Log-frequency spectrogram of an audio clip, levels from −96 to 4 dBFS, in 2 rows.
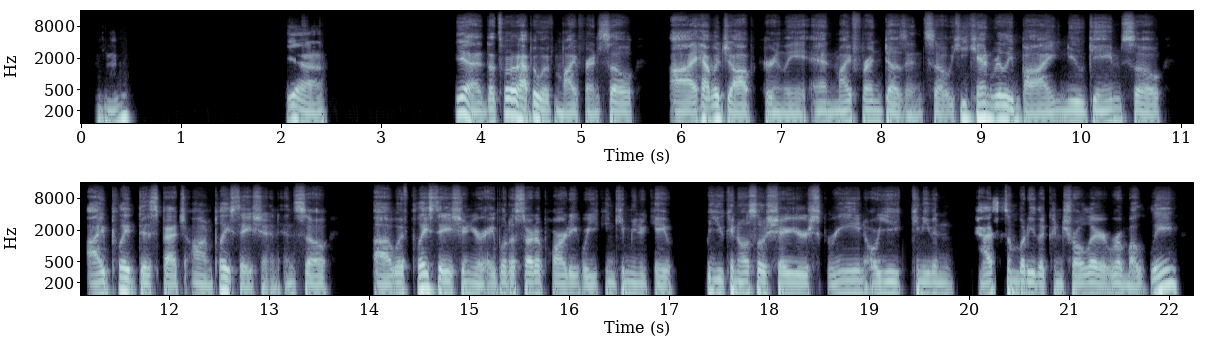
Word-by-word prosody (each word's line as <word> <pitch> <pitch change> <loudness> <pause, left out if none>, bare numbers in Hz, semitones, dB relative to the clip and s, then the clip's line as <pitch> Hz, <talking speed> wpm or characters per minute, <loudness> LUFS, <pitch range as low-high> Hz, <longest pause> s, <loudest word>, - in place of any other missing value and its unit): Mhm. 125 +3 -2 1.5
Yeah. 100 -7 0 1.3
Yeah, 170 - +4
that's 110 +4 -3
what 165 -2 +8
happened 135 -4 +6
with 100 -2 -1
my 90 -1 -2
friend. 85 +1 -5
So, 90 -1 -1 0.3
I 95 -1 +3
have 115 +5 +4
a 130 - +8
job 90 -8 +1
currently, 85 -2 -3
and 95 -1 -4
my 95 +1 0
friend 105 -1 -3
doesn't, 80 -4 -3
so 85 -3 -3
he 110 +11 +2
can't 135 +1 +7
really 130 -3 +5
buy 90 -5 -1
new 100 0 -1
games, 105 +5 -2
so 90 -5 -1 0.3
I 100 +2 +1
played 120 +1 +3
Dispatch 95 -1 0
on 95 -2 -4
PlayStation, 85 - +1
and 95 +2 -6
so, 90 -3 0 0.4
uh, 90 -1 0
with 100 +5 -1
PlayStation, 120 -8 +3
you're 95 -3 -2
able 95 +2 -2
to 100 - 0
start 100 0 +2
a 105 - +1
party 95 -2 -2
where 90 -1 -4
you 90 - -7
can 100 - -7
communicate, 95 -3 -4 0.4
but 125 - -1
you 115 -1 -2
can 125 0 +1
also 105 +2 +1
share 100 -1 +1
your 100 -1 +1
screen, 110 +5 -3
or 100 - -3
you 105 0 -1
can 130 - -2
even 100 -2 -4 0.2
pass - - +1
somebody 105 -2 0
the 95 -1 -2
controller 95 +1 -1
remotely. 100 - 0
100 Hz, 170 wpm, -23 LUFS, 90-110 Hz, 1.5 s, what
